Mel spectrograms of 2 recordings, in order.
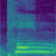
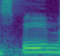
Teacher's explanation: there's aspirated P in pin and there's unaspirated P in spin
